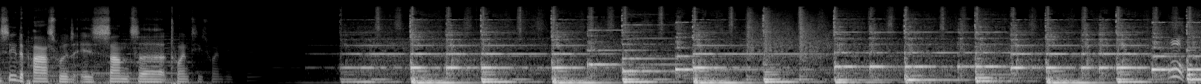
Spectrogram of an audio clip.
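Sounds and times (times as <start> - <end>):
chiming bell-like melody: 3.1 - 12.0.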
